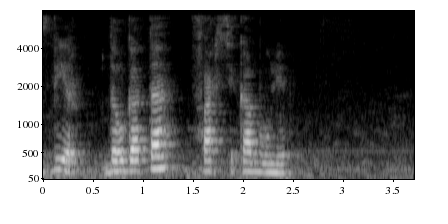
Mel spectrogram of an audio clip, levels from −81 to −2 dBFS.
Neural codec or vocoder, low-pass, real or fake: none; 7.2 kHz; real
